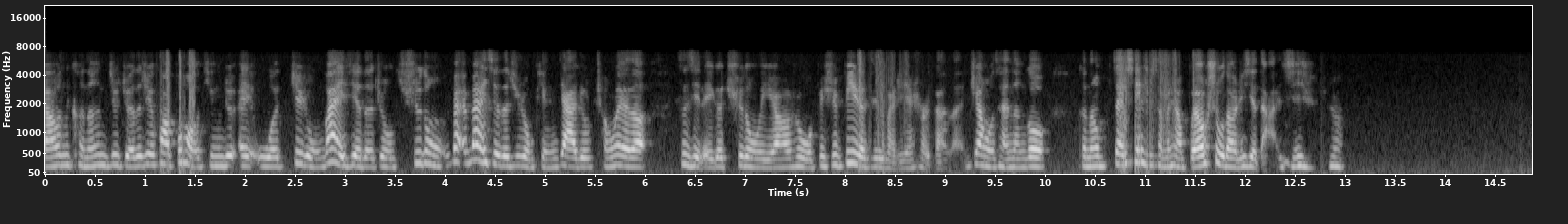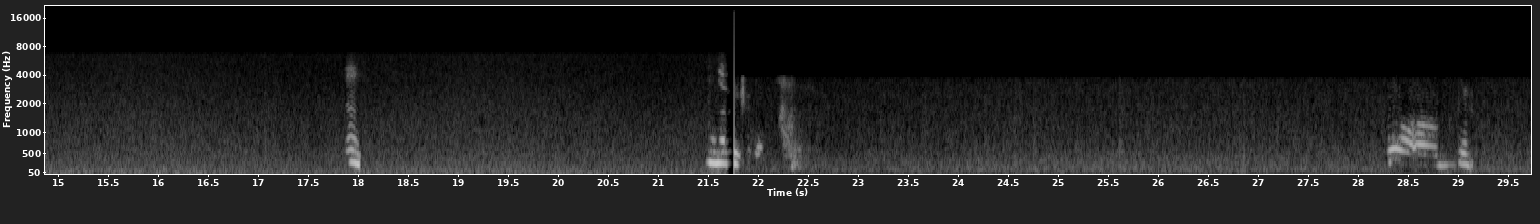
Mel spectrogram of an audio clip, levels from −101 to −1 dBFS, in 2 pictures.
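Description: Loose connector crackle turns up three times: 1.11 to 1.49 s, 8.12 to 8.77 s and 10.74 to 11.48 s. A worn contact is making and breaking, chopping the signal into short bursts of scratchy, uneven crackle.

At 21.68 s there's a handover gap. The call switches networks, no speech frames get through for 80 ms, and the audio fades quickly to silence before the new link picks up at 21.76 s. Anything said in that window is gone.

From 21.76 s to the end there's a fallback to narrowband. Before this the call has HD Voice clarity that fits the higher AMR-WB rates. After it, nothing above 4 kHz survives. The audio goes duller and rougher, which fits AMR-NB at around 7.4 kbit/s.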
